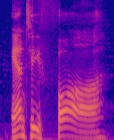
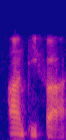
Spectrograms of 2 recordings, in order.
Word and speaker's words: Antifa: Well, the point is that the emphasis is on the beginning.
